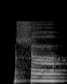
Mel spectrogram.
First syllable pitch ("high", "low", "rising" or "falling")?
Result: high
